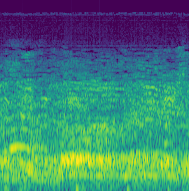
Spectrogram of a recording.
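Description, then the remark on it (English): A loud, sustained football crowd roar with a low, droning boo aimed at player Luke Bolton as he comes out to warm up, steady and unbroken for the whole two seconds, filling the stadium with dense noise. “As Luke Bolton comes out to warm up, gets some booze, and has one fan in the front row clapping him.”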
